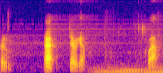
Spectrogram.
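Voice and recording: Bright and sharp in tone, a man with a Texan accent speaks at a fairly slow pace. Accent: Texan, Southern US.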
